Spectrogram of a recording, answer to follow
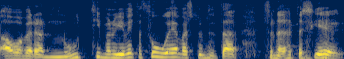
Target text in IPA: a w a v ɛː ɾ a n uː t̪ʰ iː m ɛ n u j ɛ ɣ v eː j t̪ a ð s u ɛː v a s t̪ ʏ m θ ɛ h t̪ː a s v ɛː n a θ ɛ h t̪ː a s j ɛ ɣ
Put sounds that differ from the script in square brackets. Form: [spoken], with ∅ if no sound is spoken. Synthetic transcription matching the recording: a w a v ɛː ɾ a n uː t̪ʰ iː m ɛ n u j ɛ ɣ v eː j t̪ a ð [θ] u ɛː v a s t̪ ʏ m θ ɛ h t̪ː a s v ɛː n a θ ɛ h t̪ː a s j ɛ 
